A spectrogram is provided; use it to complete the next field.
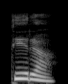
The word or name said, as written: ಧೀರ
